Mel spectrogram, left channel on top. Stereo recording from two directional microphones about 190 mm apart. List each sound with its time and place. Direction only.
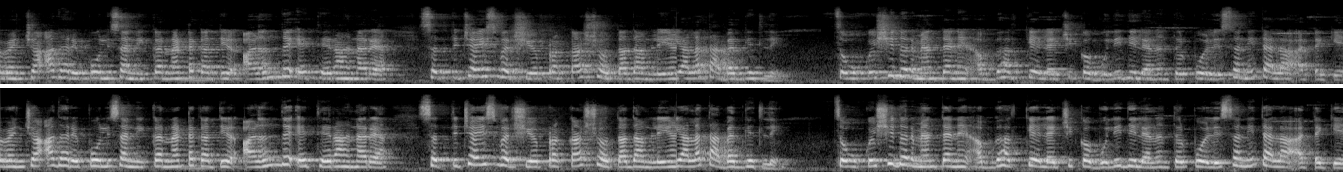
0.0 s a woman's voice: 40° right (ahead or behind)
